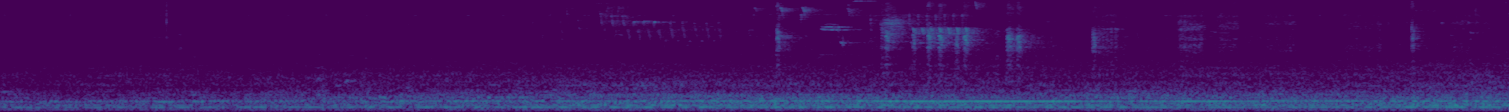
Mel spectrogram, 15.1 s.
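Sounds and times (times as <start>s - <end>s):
steady low hum: 0.0s - 15.0s
birds chirping and trilling: 4.8s - 15.0s.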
